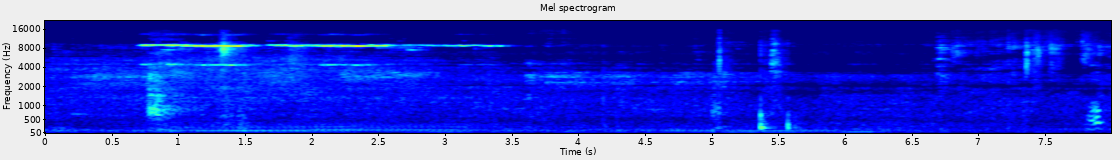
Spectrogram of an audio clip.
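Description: A steady low hum, like an idling engine, runs throughout. Two sharp clicks come about five and a half seconds in.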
